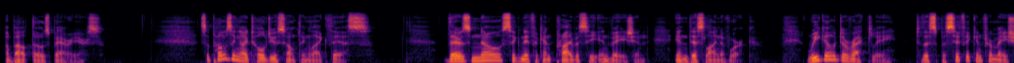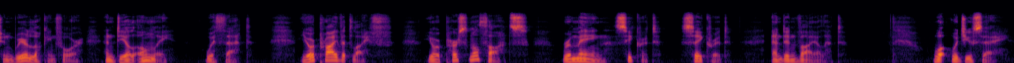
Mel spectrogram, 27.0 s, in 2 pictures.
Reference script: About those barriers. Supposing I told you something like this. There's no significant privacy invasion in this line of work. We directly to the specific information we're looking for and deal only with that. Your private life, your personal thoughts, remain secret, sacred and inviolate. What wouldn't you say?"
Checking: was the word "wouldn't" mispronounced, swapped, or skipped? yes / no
yes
